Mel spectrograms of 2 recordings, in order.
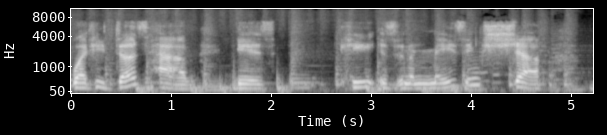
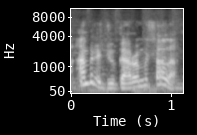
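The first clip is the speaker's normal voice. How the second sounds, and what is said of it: Mock Indian accent. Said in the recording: “someone will be from India and come on and go ... that was probably racist that I just did that like accent”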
